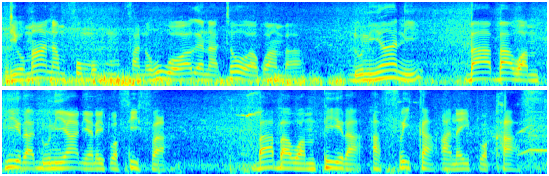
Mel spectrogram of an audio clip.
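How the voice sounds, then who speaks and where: With a Tanzanian accent, a man talks at a fairly slow pace and a fairly high pitch, his pitch varying in an ordinary way over noticeable background noise, the sound dry with no echo. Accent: Tanzanian Swahili. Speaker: football fan. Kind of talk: casual chat. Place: street. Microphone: handheld.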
